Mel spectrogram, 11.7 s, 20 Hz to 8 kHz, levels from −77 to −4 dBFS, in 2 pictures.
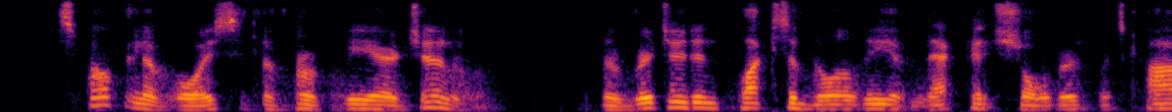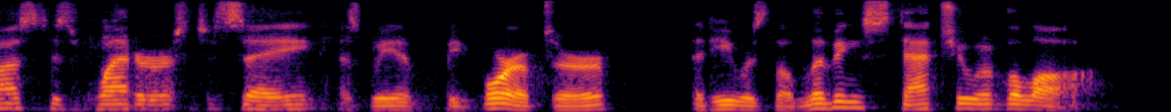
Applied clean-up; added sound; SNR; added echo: neural mask model DeepFilterNet 3.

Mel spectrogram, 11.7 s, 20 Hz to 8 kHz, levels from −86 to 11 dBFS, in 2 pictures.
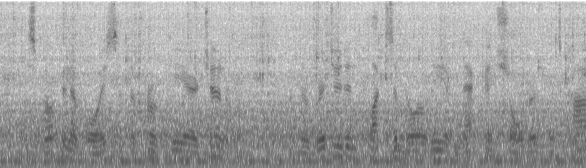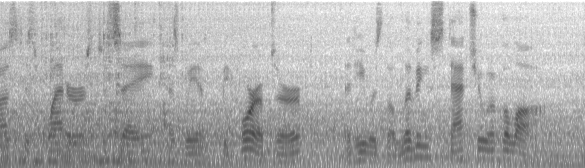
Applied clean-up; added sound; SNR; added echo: none; Engine; 1 dB; none.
